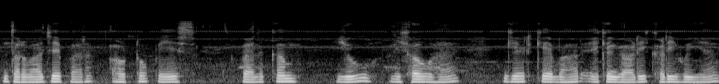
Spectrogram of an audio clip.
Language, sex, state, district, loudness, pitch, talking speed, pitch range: Hindi, male, Chandigarh, Chandigarh, -18 LUFS, 120 Hz, 160 wpm, 120-130 Hz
